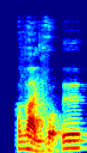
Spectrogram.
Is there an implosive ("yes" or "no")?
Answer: no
